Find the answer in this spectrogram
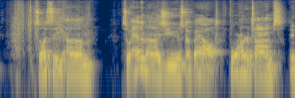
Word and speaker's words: Adonai: person pronounce it and they say add an eye they don't say adenoid all right so let's see um so adonai's used about 400 times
